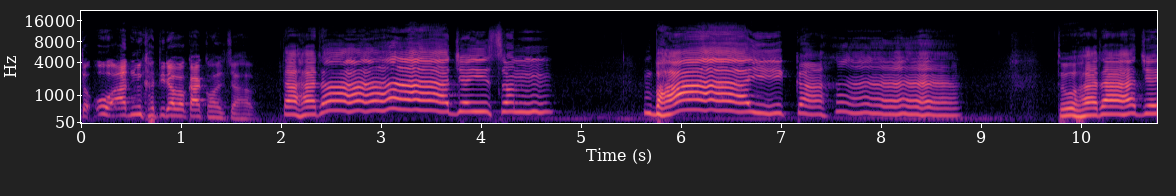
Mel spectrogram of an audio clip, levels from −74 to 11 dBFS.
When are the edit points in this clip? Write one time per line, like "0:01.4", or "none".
0:01.9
